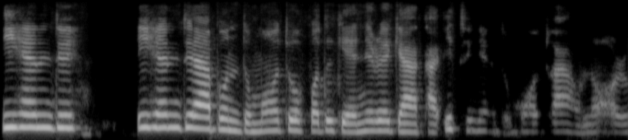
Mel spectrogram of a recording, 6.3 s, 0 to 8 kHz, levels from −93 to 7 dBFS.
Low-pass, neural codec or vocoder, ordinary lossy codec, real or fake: none; codec, 16 kHz, 2 kbps, X-Codec, HuBERT features, trained on LibriSpeech; none; fake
